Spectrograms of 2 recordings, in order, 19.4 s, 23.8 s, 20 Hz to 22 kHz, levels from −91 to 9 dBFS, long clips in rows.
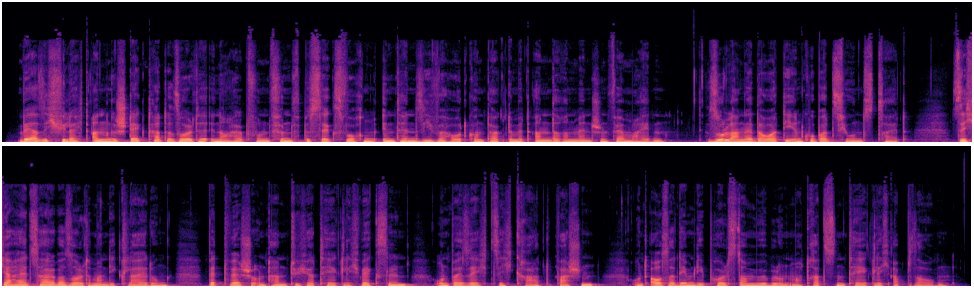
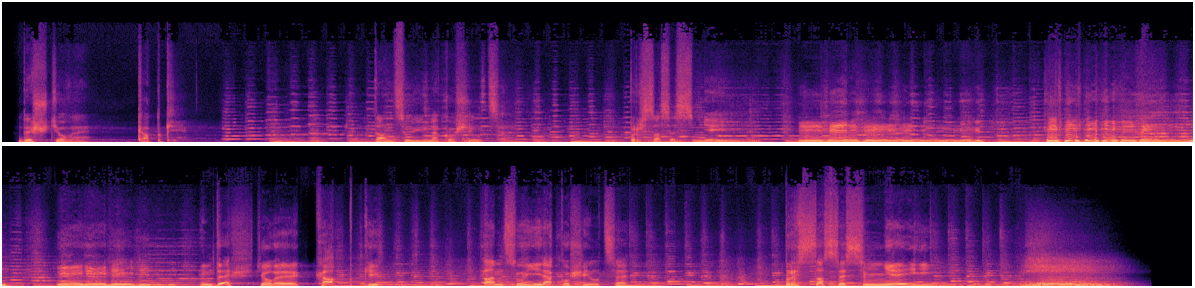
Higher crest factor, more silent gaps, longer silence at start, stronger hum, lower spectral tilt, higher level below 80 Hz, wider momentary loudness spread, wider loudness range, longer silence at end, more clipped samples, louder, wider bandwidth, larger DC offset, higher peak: about the same, 18 dB vs 16 dB; neither; about the same, 0.15 s vs 0.15 s; neither; first, -7.5 dB/octave vs -5.5 dB/octave; second, -54 dBFS vs -44 dBFS; second, 9 LU vs 15 LU; second, 3 LU vs 8 LU; second, 0.25 s vs 0.65 s; neither; about the same, -19 LUFS vs -18 LUFS; second, 15.5 kHz vs 18 kHz; neither; first, 0 dBFS vs -4 dBFS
